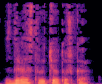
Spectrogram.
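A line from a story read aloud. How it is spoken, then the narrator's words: Quiet, sick woman. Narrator (Russian): сказала тихо больная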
